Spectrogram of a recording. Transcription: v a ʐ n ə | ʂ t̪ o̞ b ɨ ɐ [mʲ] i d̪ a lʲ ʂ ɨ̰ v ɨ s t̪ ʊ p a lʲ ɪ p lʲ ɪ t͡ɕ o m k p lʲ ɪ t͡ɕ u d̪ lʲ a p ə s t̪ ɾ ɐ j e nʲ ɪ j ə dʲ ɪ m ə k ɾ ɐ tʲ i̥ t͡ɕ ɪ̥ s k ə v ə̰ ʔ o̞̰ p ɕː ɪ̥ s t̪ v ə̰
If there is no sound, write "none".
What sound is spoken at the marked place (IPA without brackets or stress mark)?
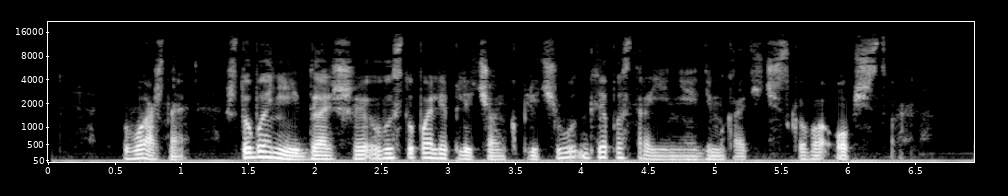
nʲ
